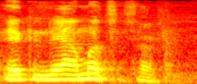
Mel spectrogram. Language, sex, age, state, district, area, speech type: Urdu, male, 60+, Uttar Pradesh, Mirzapur, rural, spontaneous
